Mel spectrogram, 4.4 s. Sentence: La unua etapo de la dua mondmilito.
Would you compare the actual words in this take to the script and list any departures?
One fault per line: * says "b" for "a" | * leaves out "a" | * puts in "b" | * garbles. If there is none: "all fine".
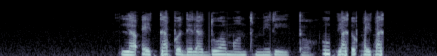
* leaves out "unua"
* garbles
